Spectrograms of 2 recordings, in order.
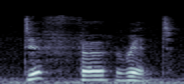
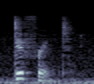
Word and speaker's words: different: In very slow careful speech and especially formal speech you might get this pronunciation different. But often in fast speech you lose that middle sound and you get different.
